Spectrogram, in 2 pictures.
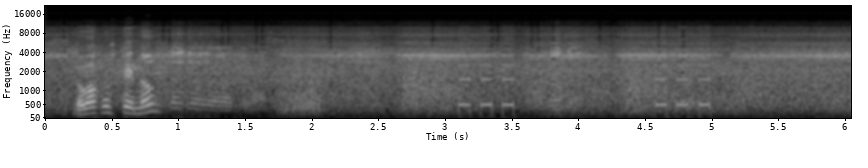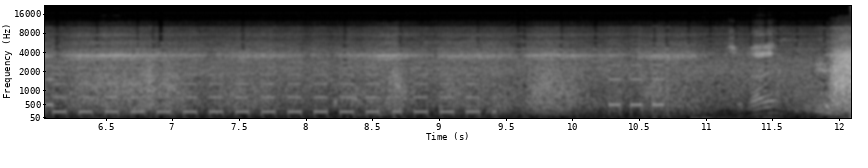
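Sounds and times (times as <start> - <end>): cockpit whine and hiss: 0.0 - 12.0
short low electronic beeps: 6.0 - 9.5, 10.2 - 10.8.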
